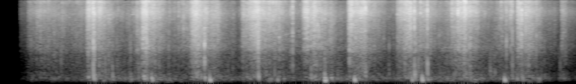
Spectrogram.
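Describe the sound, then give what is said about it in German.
Footsteps crunch through very dry leaf litter on a forest floor, a steady walking rhythm of many crisp, crackling steps with rustling between them, fairly loud and alone with no voices. “Das reicht heute schon aus, wenn man durch den Wald geht. Das ist richtig geräuschvoll, denn das Laub ist rappeltrocken.”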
